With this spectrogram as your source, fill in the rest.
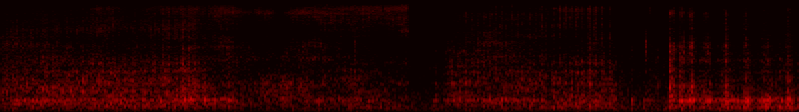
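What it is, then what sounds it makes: Cardboard box being scratched. A hand scratches and rubs the top of a large, closed corrugated cardboard box printed with the RODE logo, which lies flat on a table, using fingertips and nails. The result is a steady, dry, papery rasp with a brief lull around the middle, then louder, quicker scratching at the end.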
